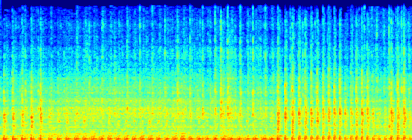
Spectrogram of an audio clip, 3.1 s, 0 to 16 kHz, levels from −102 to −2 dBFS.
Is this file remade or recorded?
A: recorded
